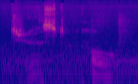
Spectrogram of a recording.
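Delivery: very soft, hushed, breathy whisper. Answering a character's warning in the game: whispering. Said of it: "whisper to him".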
